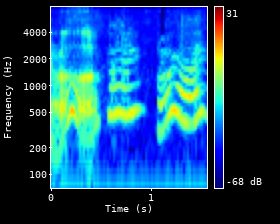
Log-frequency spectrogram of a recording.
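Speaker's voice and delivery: mock whiny, reluctant voice, high and soft sigh.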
